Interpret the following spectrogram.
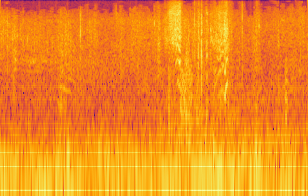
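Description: Low wind rumble on the microphone of a paraglider in flight, with a few short sharp sounds and a brief laugh about a second and a half in.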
